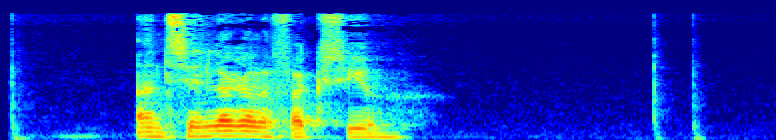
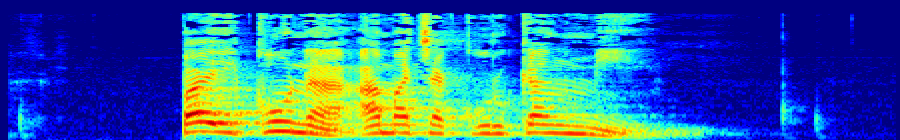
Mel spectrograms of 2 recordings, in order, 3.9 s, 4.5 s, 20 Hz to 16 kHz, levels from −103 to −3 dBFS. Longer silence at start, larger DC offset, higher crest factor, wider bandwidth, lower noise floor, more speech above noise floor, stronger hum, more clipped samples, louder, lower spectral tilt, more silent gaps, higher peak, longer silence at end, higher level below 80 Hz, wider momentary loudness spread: second, 0.7 s vs 0.9 s; neither; about the same, 22 dB vs 20 dB; about the same, 11.5 kHz vs 11.5 kHz; about the same, -81 dBFS vs -83 dBFS; second, 55 dB vs 66 dB; neither; neither; second, -26 LUFS vs -17 LUFS; about the same, -4 dB/octave vs -4.5 dB/octave; neither; second, -8 dBFS vs 0 dBFS; first, 1.85 s vs 1.25 s; about the same, -62 dBFS vs -64 dBFS; about the same, 14 LU vs 12 LU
